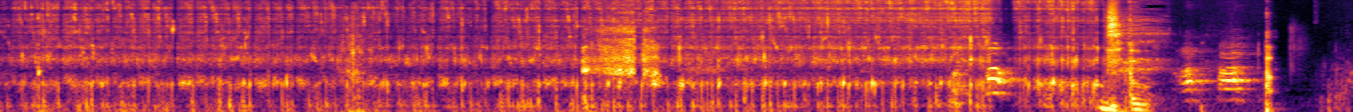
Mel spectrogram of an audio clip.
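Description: A person imitates a dog as Foley, making growling and whimpering dog-like vocal sounds over a dense, continuous bed of rustling noise and watery trickling, with a few sharper sounds near the end.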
